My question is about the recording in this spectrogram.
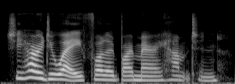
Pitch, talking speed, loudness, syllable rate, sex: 215 Hz, 180 wpm, -17 LUFS, 6.1 syllables/s, female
